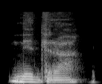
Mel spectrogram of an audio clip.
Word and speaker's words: nidra: You say yoga nidra, nidra. So, thank you for that pronunciation.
